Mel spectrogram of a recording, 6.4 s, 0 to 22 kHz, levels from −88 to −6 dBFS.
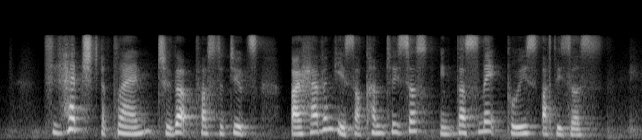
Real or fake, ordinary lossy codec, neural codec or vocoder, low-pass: fake; none; codec, 16 kHz, 0.5 kbps, FunCodec, trained on Chinese and English, 25 frames a second; none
